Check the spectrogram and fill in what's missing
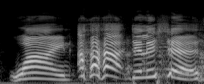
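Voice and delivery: awkward small talk. Retold or imitated. Fiance mimicking his awkward talk with an attractive lady, mock-weird enthusiasm. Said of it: "that's not how you talk to people".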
